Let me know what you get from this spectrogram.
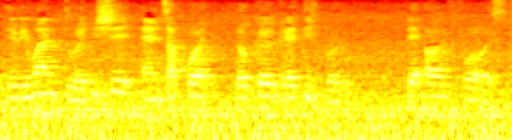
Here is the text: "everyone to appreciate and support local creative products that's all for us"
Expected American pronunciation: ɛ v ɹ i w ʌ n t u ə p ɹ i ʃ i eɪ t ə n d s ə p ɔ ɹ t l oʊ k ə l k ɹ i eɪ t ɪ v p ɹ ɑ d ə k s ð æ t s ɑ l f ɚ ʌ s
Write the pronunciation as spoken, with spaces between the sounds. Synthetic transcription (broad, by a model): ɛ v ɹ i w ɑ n t u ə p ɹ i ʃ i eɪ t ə n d s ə p ɔ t l oʊ k ə l k ɹ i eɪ t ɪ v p ɑ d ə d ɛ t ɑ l f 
